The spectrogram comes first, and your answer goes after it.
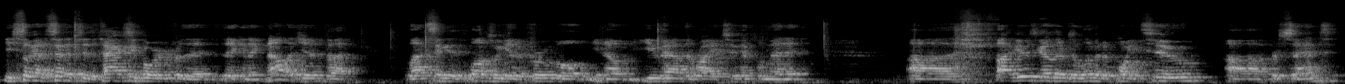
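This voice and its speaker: A man's voice: mid-range voice, fairly even intonation, a little hiss or hum. Tired man speaking at a council podium. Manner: rambling, with many filler pauses. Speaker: public commenter on tax policy. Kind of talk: explaining at a public meeting. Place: county council meeting room. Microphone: podium mic, heard from a distance. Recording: echoey room, far from the mic.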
